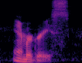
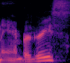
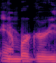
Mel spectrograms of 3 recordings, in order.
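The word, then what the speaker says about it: ambergris: Amber Grease. Uh I always forget that there you actually pronounce the S on Amber Grease. I forget that too. I've been calling it ambery the entire time and I know that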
